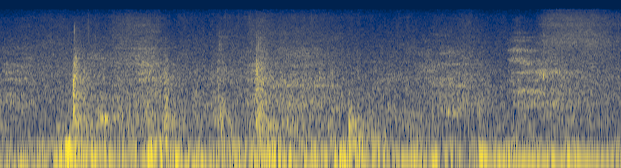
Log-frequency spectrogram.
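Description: A group of karateka performing the kata Saifa in unison: four sharp snaps of their strikes, about a second apart, over a steady low rumble.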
